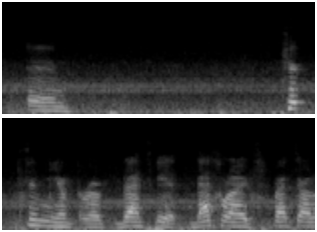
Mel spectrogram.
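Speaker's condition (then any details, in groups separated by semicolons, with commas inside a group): Parkinson's; speech impediment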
